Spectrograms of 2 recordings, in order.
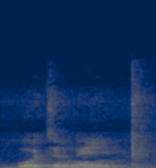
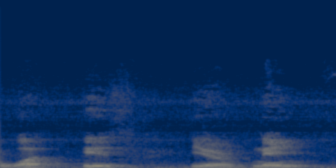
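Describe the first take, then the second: First: The words run together, linking what's and your. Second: Each word is said separately without linking. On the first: This is how Americans usually say it. "Terjadi penyambungan uh, di antara what's dan your" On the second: This is the careful, correct but non-native way. "Walaupun pengucapan kita betul ya"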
